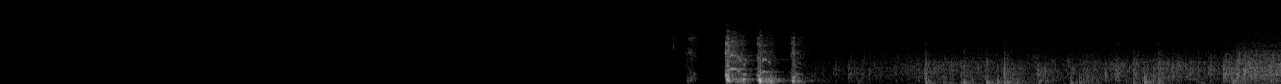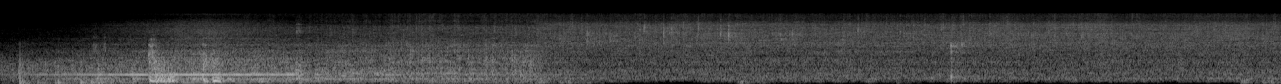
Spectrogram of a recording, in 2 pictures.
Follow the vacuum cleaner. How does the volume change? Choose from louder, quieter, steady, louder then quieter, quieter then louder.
louder then quieter.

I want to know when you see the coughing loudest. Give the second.
14 s.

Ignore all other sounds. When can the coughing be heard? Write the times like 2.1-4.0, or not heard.
6.9-8.1, 13.7-15.5.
